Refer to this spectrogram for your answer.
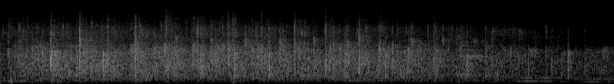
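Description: A crowd applauds steadily for several seconds to welcome a guest pastor as he comes up, many hands clapping in a dense, even roar that tapers slightly toward the end, with no one speaking over it.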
